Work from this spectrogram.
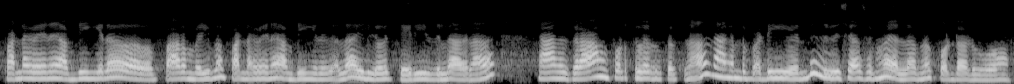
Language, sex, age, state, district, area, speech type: Tamil, female, 60+, Tamil Nadu, Erode, urban, spontaneous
